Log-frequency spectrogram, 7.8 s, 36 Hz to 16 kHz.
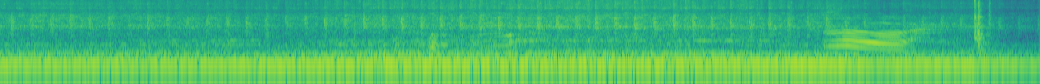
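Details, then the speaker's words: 1972 Ford Mustang Mach 1, 351 (5.8L) V8 with solid lifter cam, Edelbrock intake, Holley carburetor, headers, stainless exhaust: deep steady idle with a light quick tick about three per second. Normal solid-lifter tapping. "It's a solid lifter cam, you can hear it. That little bit of tapping noise is your solid lifter cam."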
